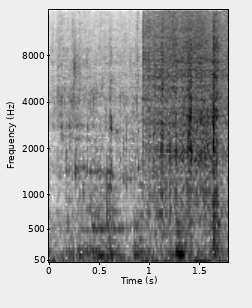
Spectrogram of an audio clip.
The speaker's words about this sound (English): So it's a little bit hot. I use great copper pots, and I'm going to literally take this, and I'm going to strain it here.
